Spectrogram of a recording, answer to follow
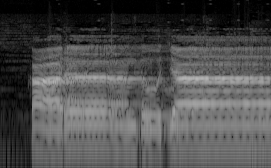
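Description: A man's voice chanting Gurbani, the Hukamnama reading from Sri Harmandir Sahib, in long held melodic notes. The voice comes in about half a second in after a brief pause, bending into the note, and breaks off briefly just after the middle before holding the next note.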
